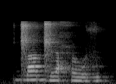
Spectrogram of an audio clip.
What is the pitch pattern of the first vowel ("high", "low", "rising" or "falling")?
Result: high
